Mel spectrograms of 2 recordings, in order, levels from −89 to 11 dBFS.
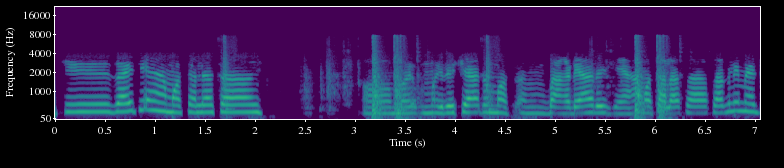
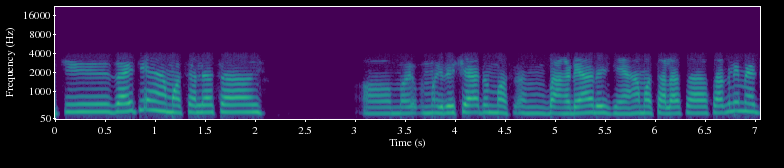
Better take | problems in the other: second | noise reduction (classical method spectral subtraction)

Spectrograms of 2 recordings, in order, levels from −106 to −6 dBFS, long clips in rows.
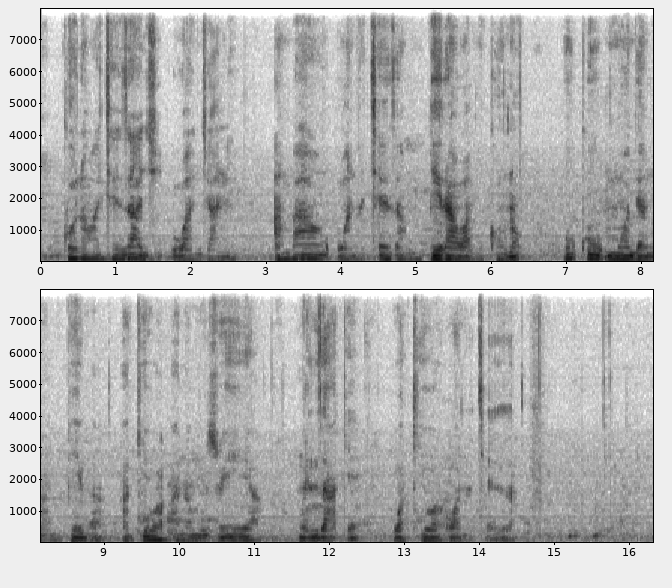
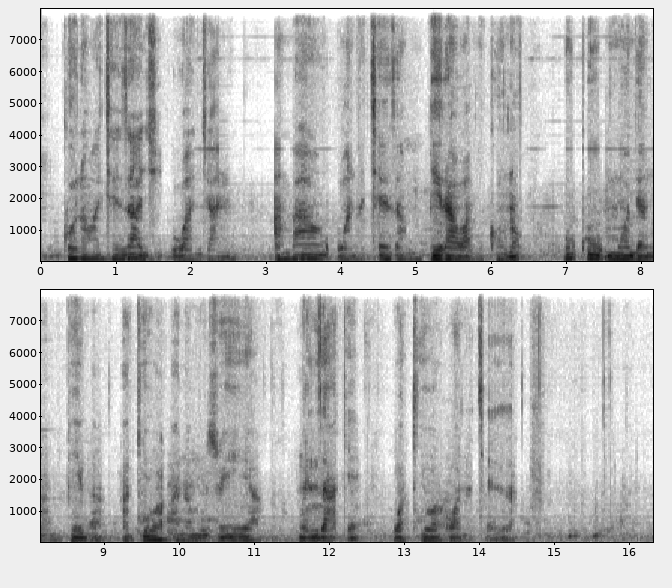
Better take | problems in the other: first | noise reduction (neural separator model SepFormer DNS4)

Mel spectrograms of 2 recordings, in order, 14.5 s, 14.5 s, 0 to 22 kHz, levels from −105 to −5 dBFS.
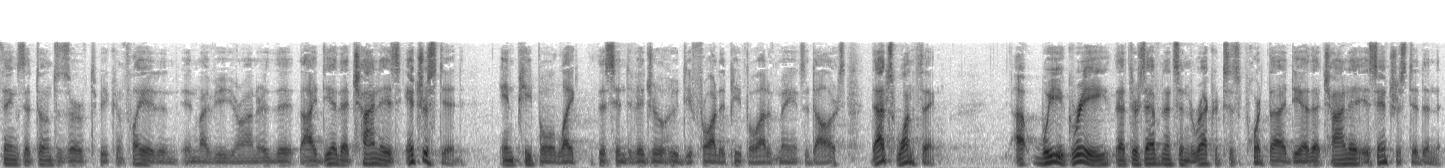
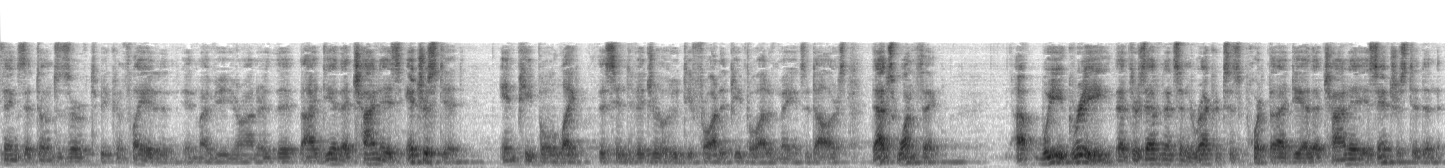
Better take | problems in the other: first | room echo; dies away in 0.3 s

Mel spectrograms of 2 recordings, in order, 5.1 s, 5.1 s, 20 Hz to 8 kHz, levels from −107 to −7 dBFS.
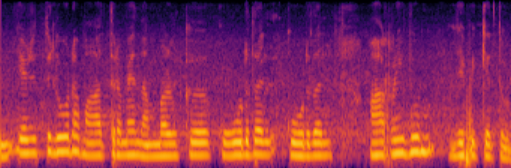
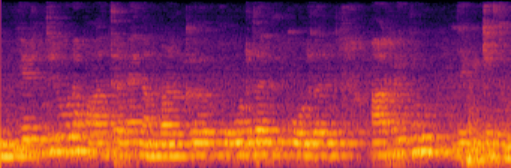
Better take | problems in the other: first | room echo; dies away in 1.2 s

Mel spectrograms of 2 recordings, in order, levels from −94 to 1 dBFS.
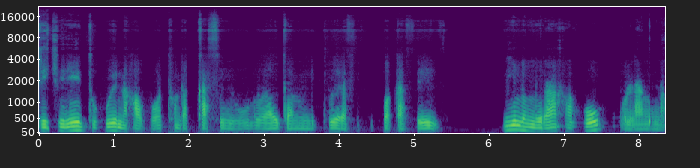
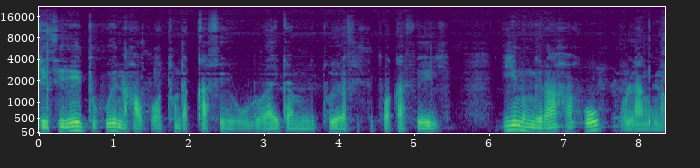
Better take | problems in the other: second | noise reduction (neural mask model DeepFilterNet 3)

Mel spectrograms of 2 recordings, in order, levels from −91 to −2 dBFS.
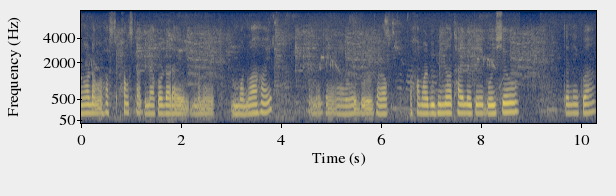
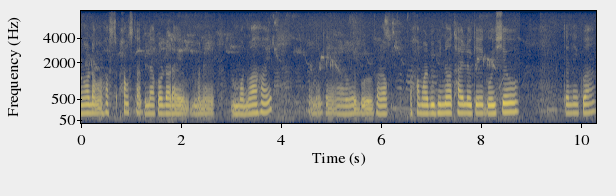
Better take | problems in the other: second | background sound (Glass); 20 dB below the speech

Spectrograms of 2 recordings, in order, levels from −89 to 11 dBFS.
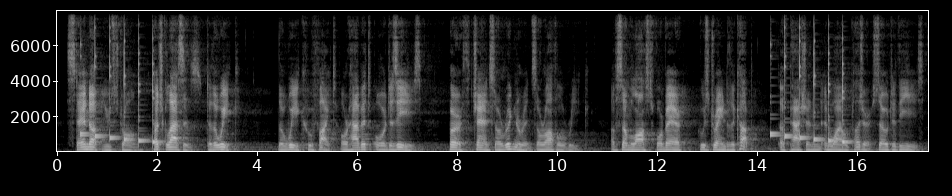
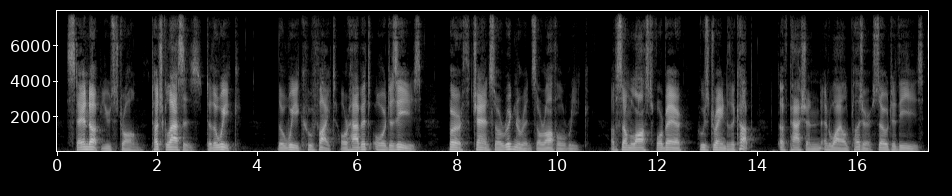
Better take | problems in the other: second | background sound (Marimba, xylophone); 1 dB above the speech // room echo; dies away in 0.7 s

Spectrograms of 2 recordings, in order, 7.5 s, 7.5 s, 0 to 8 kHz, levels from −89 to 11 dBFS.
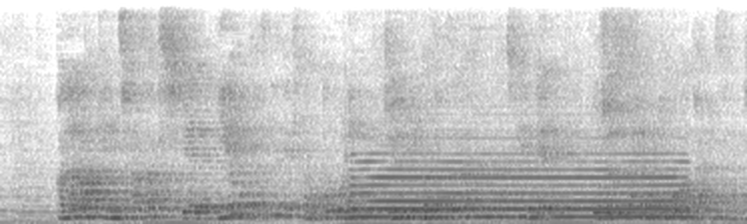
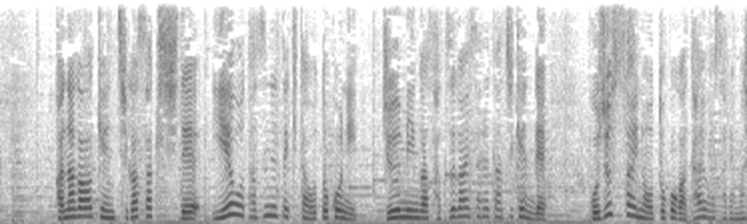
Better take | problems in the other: second | background sound (Wind instrument, woodwind instrument); as loud as the speech // room echo; dies away in 1.9 s

